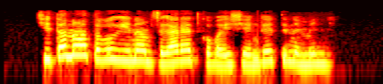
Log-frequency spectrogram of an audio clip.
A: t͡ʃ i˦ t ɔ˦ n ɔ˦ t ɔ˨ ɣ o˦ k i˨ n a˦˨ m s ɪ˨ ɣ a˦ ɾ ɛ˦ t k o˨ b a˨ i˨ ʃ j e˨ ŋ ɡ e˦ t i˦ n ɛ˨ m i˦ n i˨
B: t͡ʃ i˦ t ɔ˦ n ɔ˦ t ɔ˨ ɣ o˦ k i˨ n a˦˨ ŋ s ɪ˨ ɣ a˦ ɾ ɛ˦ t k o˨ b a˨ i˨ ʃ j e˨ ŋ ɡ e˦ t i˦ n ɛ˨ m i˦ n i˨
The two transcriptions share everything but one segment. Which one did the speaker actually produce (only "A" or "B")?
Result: A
